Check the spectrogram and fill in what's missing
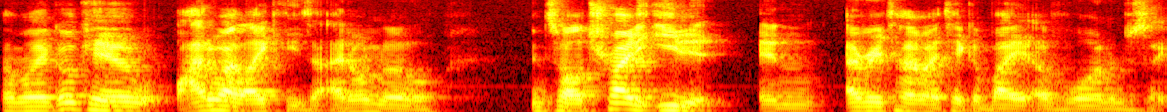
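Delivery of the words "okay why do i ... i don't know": usual speaking voice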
